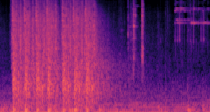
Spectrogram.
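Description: Rapid bursts of automatic gunfire from the survival shooter Rust, loud and dense for about a second and a half, then fading into lighter scattered shots and faint clicks with no talking.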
